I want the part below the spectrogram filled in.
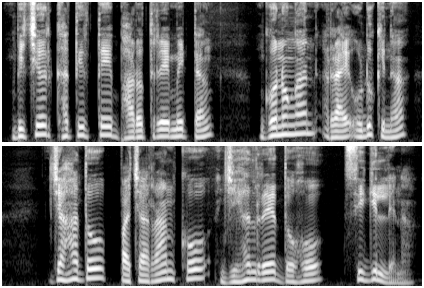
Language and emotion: Santali, neutral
